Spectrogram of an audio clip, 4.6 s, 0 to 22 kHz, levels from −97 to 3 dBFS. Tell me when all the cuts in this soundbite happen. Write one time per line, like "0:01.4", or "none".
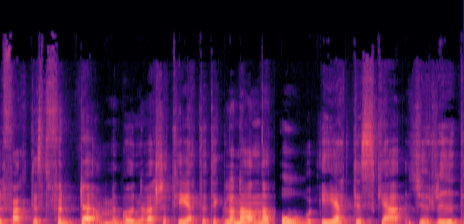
0:01.2
0:02.2
0:02.8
